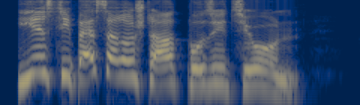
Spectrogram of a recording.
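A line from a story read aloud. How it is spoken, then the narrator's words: Called to others. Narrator (German): rief sie den anderen zu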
